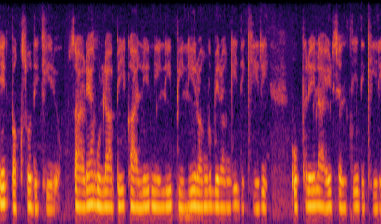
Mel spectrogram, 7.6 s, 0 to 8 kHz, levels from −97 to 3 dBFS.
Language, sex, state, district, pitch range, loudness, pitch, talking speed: Rajasthani, female, Rajasthan, Churu, 145-160 Hz, -18 LUFS, 155 Hz, 140 wpm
